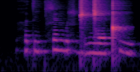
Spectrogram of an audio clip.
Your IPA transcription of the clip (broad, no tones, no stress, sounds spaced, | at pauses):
h ə t i k ɬ ɛ ŋ u ɬ ɡ͡ǁ ə ŋ͡ǁ ɛ ǃʰ i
